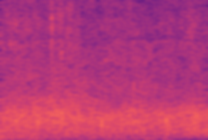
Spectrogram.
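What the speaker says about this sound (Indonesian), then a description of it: "Tepuk tangan yang meriah bagi Tuhan Yesus." Church congregation applauding during a Pentecostal service in Jakarta, a dense, continuous burst of clapping filling the brief moment with no voices over it.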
